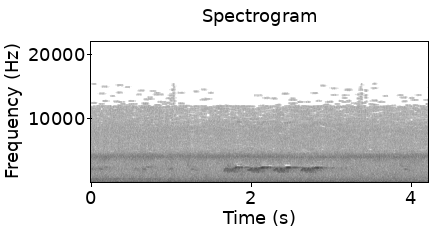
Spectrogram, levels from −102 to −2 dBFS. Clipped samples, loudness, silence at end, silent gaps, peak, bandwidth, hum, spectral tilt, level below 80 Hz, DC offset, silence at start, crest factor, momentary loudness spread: under 0.1%; -40 LUFS; 0 s; none; -24 dBFS; 15.5 kHz; none; -3 dB/octave; -52 dBFS; under 0.1%; 0 s; 18 dB; 7 LU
